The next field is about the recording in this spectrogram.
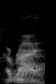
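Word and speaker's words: Arraez: do you say his name I'll take it arise there you go Louis arise um damn my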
